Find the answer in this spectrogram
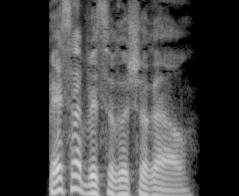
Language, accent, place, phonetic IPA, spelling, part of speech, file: German, Germany, Berlin, [ˈbɛsɐˌvɪsəʁɪʃəʁɐ], besserwisserischerer, adjective, De-besserwisserischerer.ogg
- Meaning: inflection of besserwisserisch: 1. strong/mixed nominative masculine singular comparative degree 2. strong genitive/dative feminine singular comparative degree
